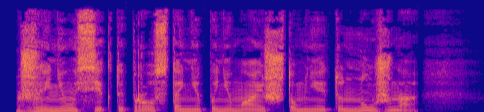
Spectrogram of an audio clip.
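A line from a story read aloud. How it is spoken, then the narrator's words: Husband growling. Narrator (Russian): Прорычал муж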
